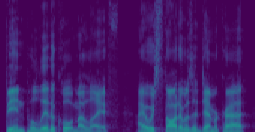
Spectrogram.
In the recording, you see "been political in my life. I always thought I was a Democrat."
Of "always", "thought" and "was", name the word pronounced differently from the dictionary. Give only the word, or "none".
none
